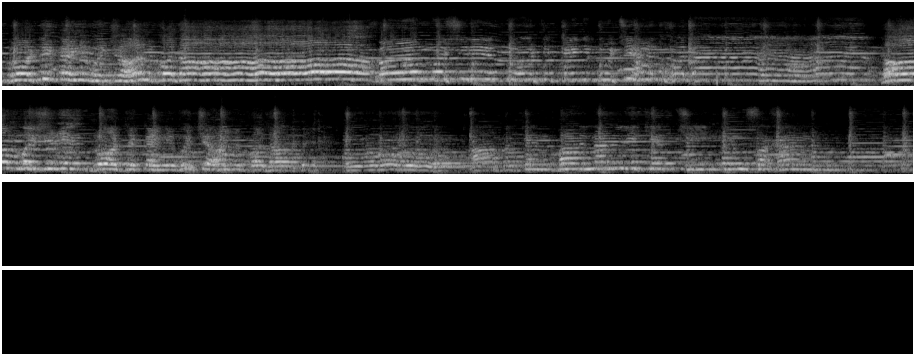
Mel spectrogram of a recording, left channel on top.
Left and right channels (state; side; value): silent; right; 64 dB below the other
